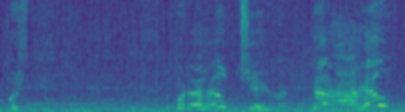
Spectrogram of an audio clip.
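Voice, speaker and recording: A man's voice: extremely high pitch, big pitch swings, slow pace, full character voice. An actor playing a frightened, ingratiating male captive pleading for himself in a video game. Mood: desperate. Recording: loud music over the voice.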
